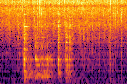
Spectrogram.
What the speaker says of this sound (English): some tofu cooking on the cast iron and some peppers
